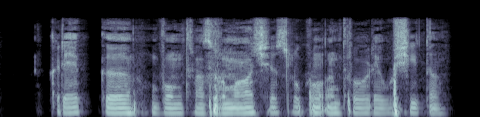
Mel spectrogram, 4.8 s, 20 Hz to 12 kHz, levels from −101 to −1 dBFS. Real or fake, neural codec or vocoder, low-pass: fake; codec, 16 kHz, 8 kbps, FreqCodec, larger model; 7.2 kHz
